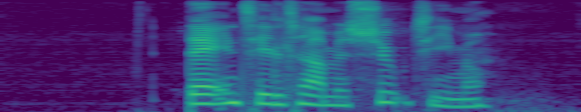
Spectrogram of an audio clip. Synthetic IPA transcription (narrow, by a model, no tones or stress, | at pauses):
d̥ɛ̰ɪnt͡sʰe̝lt͡sʰɑ̰̈ːmesyʊ̰t͡sʰiːmɐ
